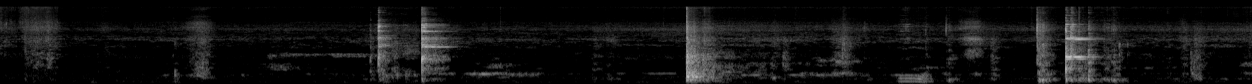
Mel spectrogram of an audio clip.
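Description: Two cups set down one after another on a kitchen counter, with brief ceramic clinks and knocks among scattered quiet kitchen handling noises, close and fairly soft.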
